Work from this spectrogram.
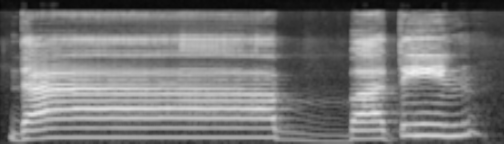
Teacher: داب با زبر با دابا، تا کے نیچے تنوین، آگے حرف ہلکی میں سے ہے، تنوین پہ غنہ نہیں کریں گے بلکہ بغیر غنے کے اظہار کے ساتھ پڑھیں گے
